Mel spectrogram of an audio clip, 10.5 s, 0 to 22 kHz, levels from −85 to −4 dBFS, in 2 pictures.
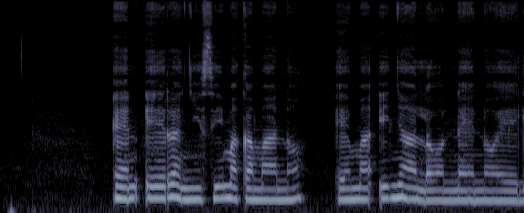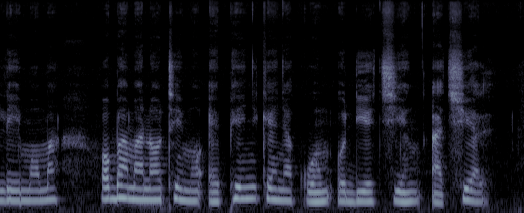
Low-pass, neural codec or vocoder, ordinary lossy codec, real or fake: none; vocoder, 44.1 kHz, 128 mel bands every 256 samples, BigVGAN v2; none; fake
